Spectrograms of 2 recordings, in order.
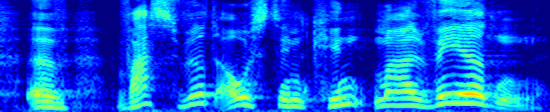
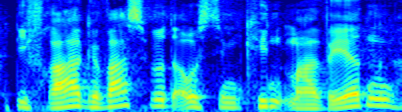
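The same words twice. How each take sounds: First: Falling tune on werden, doubtful tone; sceptical question. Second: Rising tune on werden, curious and hopeful; open question. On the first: Preacher voicing doubtful neighbours, falling sceptical tune. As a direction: say "was wird aus dem Kind mal werden" dropping at the end, as if nothing good can come of it. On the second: Preacher voicing curious neighbours, hopeful rising question. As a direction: lift "werden" at the end, a genuinely open wondering question. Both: Shown as a demonstration. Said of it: "je nach Betonung".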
